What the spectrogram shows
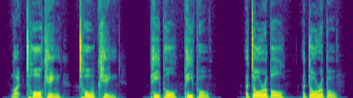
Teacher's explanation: the L at the end of certain words or before another consonant ends up being vocalized as a W instead of a L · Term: dark L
